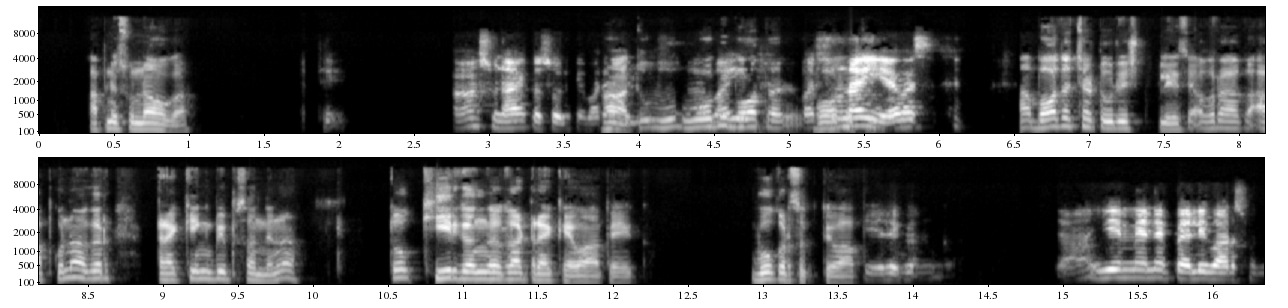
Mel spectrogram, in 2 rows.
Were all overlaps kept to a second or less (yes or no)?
no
